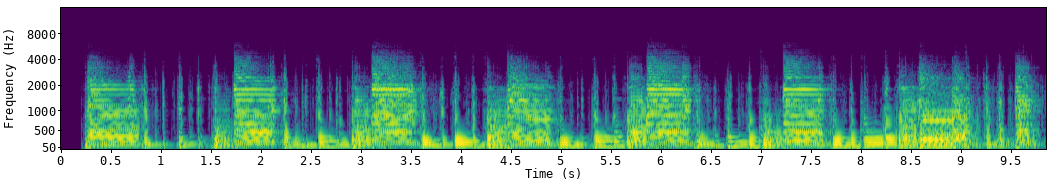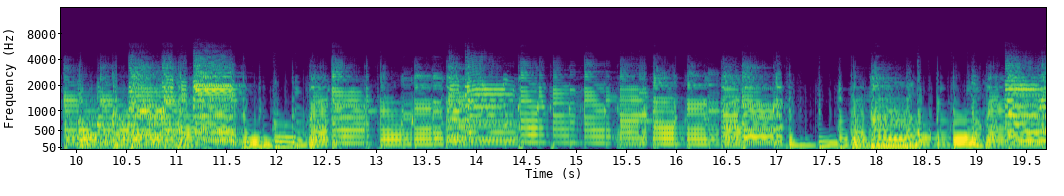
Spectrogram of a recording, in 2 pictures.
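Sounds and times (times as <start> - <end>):
Westerly-made Guild Starfire III electric guitar playing rockabilly: 0.0 - 19.6.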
